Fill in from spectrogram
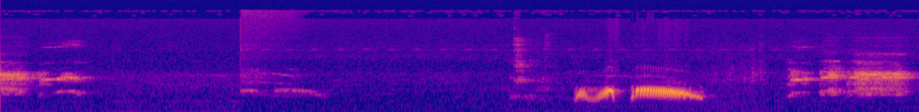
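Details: Female spotted dove giving one short cooing phrase of soft low notes ending in a long falling coo, set between scratchy higher-pitched rustling bursts before and after.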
